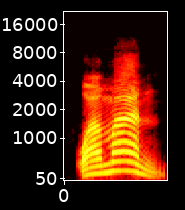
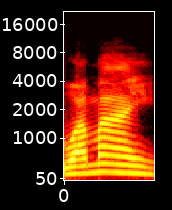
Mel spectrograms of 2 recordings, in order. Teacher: Waman, jadi wamai, bunyi N-nya hilang, melebur ke Y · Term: idgom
